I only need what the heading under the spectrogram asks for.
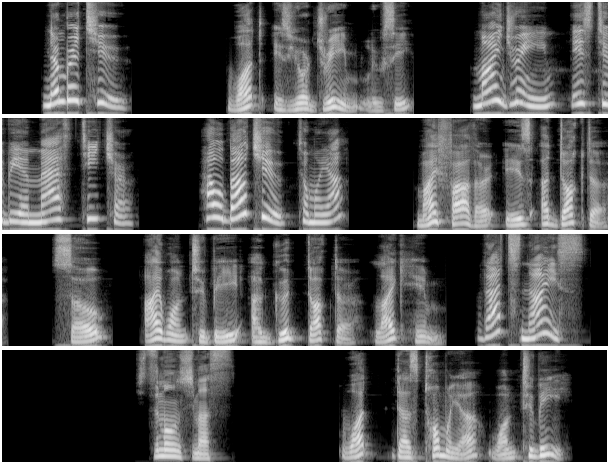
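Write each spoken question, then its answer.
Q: What does Tomoya want to be?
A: A doctor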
